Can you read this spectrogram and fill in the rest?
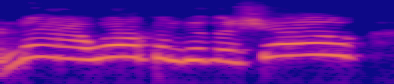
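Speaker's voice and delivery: high, strained mock announcer call; show announcer. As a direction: imitate a big game-show intro from far off. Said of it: "You hear the announcer".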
